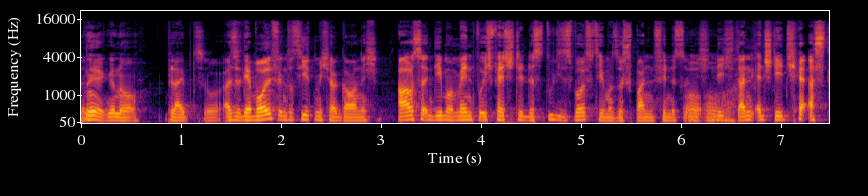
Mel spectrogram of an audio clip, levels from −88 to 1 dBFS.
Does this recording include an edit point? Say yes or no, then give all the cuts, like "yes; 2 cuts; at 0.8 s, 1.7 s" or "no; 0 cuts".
no; 0 cuts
